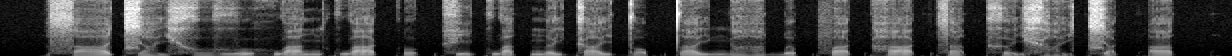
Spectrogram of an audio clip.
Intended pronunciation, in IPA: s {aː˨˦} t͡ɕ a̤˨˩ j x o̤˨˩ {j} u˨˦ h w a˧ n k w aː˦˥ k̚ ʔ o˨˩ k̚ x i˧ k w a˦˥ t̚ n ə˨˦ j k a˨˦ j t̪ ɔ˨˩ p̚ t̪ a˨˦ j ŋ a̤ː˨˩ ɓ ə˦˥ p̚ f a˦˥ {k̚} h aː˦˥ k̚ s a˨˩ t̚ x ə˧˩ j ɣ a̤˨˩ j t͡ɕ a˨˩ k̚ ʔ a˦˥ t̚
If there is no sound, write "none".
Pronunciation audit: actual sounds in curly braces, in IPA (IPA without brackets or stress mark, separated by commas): aː˨˦, ɣ, k̚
